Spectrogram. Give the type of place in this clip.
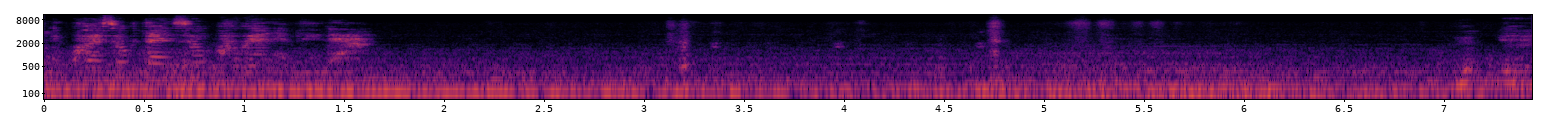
car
